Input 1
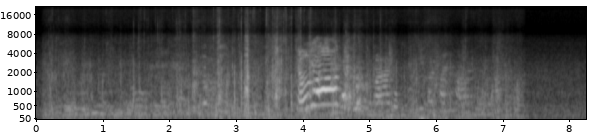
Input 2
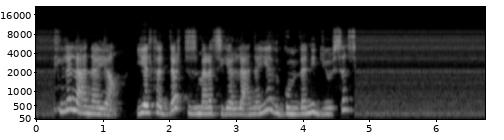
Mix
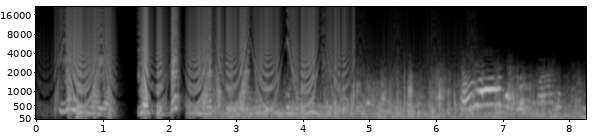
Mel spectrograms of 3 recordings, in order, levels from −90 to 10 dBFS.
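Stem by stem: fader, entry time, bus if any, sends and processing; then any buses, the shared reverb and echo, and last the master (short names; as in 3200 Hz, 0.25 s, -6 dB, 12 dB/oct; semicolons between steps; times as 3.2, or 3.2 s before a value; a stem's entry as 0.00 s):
-2.0 dB, 2.45 s, no send, LPF 1000 Hz 12 dB/oct; tilt -4.5 dB/oct
+1.0 dB, 0.00 s, no send, decimation with a swept rate 34×, swing 160% 1.8 Hz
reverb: off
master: HPF 300 Hz 6 dB/oct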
